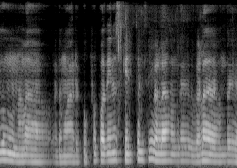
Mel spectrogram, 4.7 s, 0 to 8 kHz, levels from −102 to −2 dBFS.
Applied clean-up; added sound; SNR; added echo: neural mask model DeepFilterNet 3.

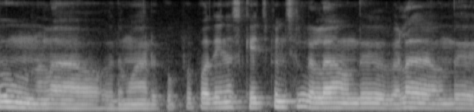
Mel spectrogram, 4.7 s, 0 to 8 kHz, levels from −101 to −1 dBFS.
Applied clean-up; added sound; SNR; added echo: none; none; none; none.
